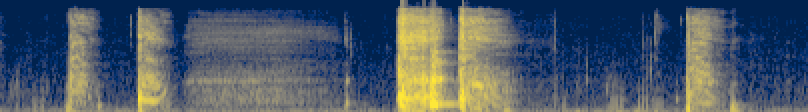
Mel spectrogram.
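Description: About four harsh, loose coughs with quiet breaths between: coughing during a cold.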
